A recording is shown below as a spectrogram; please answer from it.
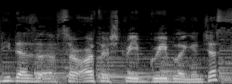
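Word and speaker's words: Streeb-Greebling: I'm so sorry yes my name is stre gribling the tea is silent as in F I'm um I would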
